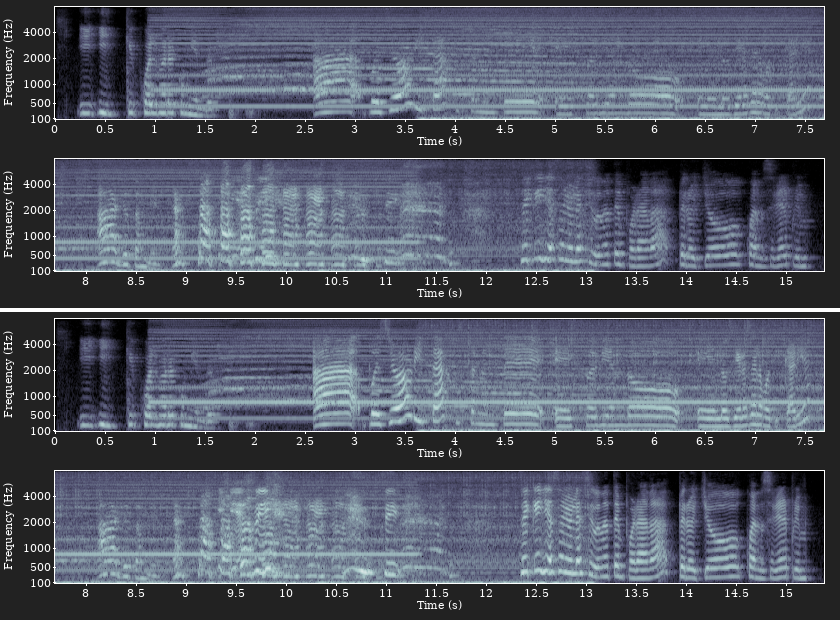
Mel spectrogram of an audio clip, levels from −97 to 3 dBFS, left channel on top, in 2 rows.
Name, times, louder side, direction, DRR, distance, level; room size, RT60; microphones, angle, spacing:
voice 1, 0.2-1.6 8.1-10.8 11.1-12.1, left 2 dB, 25° left, 0.5 m, -26 dB
sound 1, 0.9-11.3, right 2 dB, 45° left, 0.9 m, -31 dB
sound 2, 1.3-6.5 7.5-8.7 9.7-10.1, left 1 dB, 85° left, 0.9 m, -38 dB
voice 2, 2.6-7.6 9.4-10.0 10.6-11.3 12.3-15.2, right 7 dB, 90° right, 0.3 m, -24 dB
sound 3, 3.6-13.1, right 2 dB, 70° right, 0.7 m, -25 dB
2.5 x 2.3 x 2.5 m
head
